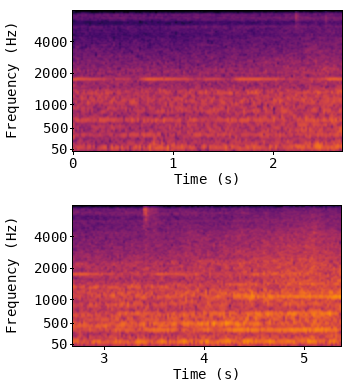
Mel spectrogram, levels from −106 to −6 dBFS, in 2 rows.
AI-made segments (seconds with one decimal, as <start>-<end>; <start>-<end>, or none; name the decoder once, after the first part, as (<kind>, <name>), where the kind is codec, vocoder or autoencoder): none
